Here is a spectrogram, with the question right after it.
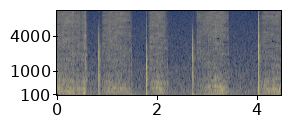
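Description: A yellow chalk stick is scraped across a small, flat black chalkboard in a wooden frame, tracing letters. Gritty, rasping strokes alternate with brief quiet pauses. Four sharp, bright ticks from the chalk striking the board punctuate the strokes.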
